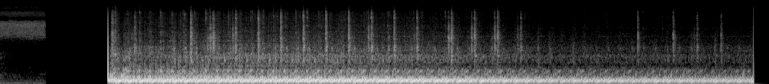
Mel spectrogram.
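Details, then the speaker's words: Ford Mustang revving: sharp regular ticking knock about three per second over a steady drone, from the rear of the motor or bell housing area; persists after transmission removal and part replacement, oil pan removal next. "all this is to inspect a knocking noise coming from the back of the motor or it's either in the bell housing area which already took the transmission off looked at all that stuff everything looks fine replace a couple things put it back together so it still made the same noise I'll go ahead and put that noise in here"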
